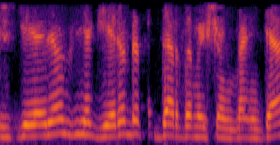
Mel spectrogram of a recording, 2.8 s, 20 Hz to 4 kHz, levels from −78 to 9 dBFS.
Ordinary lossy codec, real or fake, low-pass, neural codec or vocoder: MP3, 24 kbps; real; 3.6 kHz; none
